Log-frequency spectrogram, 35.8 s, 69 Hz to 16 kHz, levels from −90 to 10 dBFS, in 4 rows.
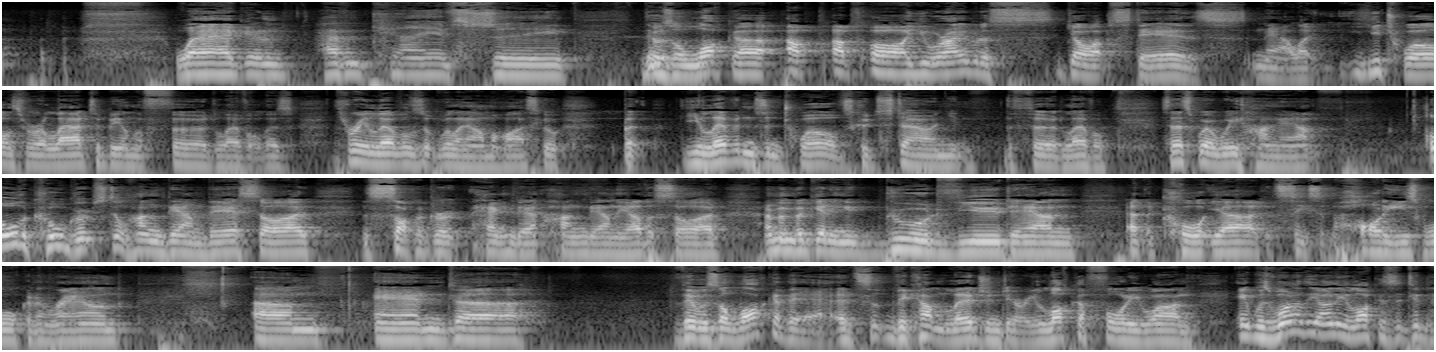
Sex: male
